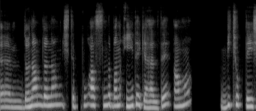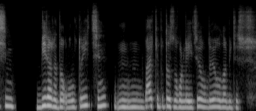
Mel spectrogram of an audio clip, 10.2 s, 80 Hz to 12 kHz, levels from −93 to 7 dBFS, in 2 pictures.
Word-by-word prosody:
Imm, 200 -2 -2
dönem 255 +5 +4
dönem, 265 +2 +2
işte, 245 -2 -4 0.2
bu 260 +2 -5
aslında 260 0 +2
bana 250 +2 +2
iyi 235 +1 +5
de 285 - +3
geldi 200 +7 +1
ama 250 +9 0 0.6
birçok 265 +7 0
değişim 225 0 +2 0.4
bir 235 +6 +3
arada 210 -5 +3
olduğu 200 +5 -4
için, 260 0 -1
ımm, 200 -1 -2
belki 225 +1 -3
bu 220 -1 -10
da 230 - +2
zorlayıcı 200 0 -1
oluyor 205 +1 -2
olabilir 200 - -6
225 Hz, 140 wpm, -31 LUFS, 200-255 Hz, 0.6 s, iyi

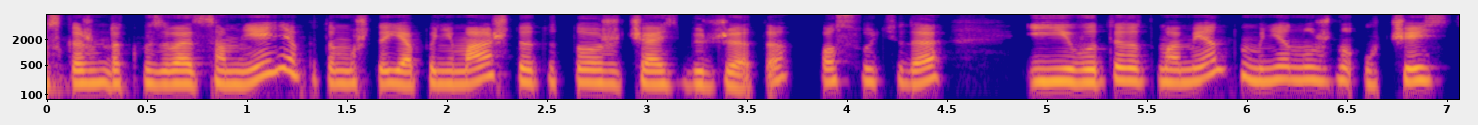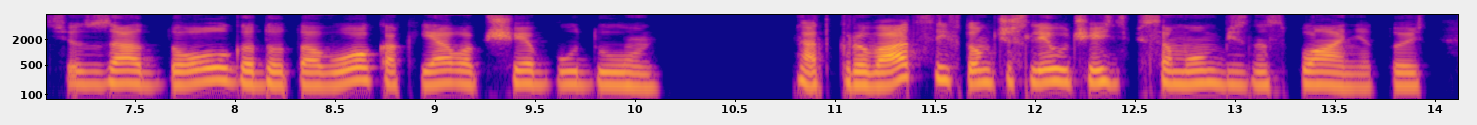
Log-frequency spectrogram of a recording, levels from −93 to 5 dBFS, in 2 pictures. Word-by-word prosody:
скажем 190 0 0
так, 185 - -4
вызывает 185 -1 +2
сомнения, 220 - +2
потому 185 -6 -5
что 185 - -3
я 175 -2 +4
понимаю, 185 +8 +2
что 210 - 0
это 200 +1 -5
тоже 190 -3 -1
часть 180 -1 +1
бюджета, 175 - -1 0.2
по 205 - 0
сути, 205 -1 -8
да. 210 +6 +2 0.4
И 205 0 +3
вот 200 +2 +1
этот 210 -1 +2
момент 205 - 0
мне 230 -2 -1
нужно 220 -1 -3
учесть 215 +4 0
задолго 180 +2 +1
до 170 0 -1
того, 175 +6 +2
как 170 -5 -4
я 180 +2 +1
вообще 180 +1 0
буду 170 -3 -4 0.7
открываться, 175 +7 +4
и - - 0
в - - -19
том 190 +1 +1
числе 200 0 +1
учесть 195 -1 0
в - - -11
самом 185 0 -1
бизнес-плане. 170 -2 -2
То 165 - -3
есть 160 0 -5
185 Hz, 175 wpm, -22 LUFS, 175-205 Hz, 0.7 s, я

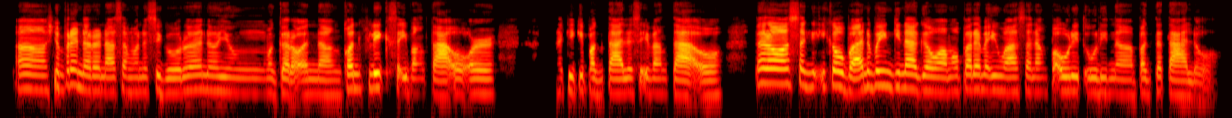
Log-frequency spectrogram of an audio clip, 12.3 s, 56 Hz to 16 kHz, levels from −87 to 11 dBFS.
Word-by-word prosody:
Ah, 225 -1 +2
siyempre 265 +3 +2
naranasan 210 -2 -1
mo 200 - -8
na 200 - -10
siguro 190 -1 -6
ano 215 0 -3
'yong 190 -2 -12
magkaroon 180 -1 -2
ng 175 -1 -2
conflict 235 - +2
sa - - -4
ibang 190 -1 -6
tao 170 +1 +3
or 185 0 -1 0.6
nakikipagtalo 195 - -1
sa - - -9
ibang 185 -1 -5
tao. 170 0 +3 0.4
Pero 300 0 +8
sa 290 - 0
ikaw 255 +1 -1
ba, 190 - +6
ano 255 - -4
ba 275 - +4
'yong 260 -2 0
ginagawa 215 -4 +3
mo 205 - -5
para 225 0 +2
maiwasan 205 -1 -2
ang 195 - -13
paulit-ulit 195 -2 -5
na 175 -1 -5
pagtatalo? 175 -3 -2
200 Hz, 165 wpm, -25 LUFS, 185-225 Hz, 0.6 s, Pero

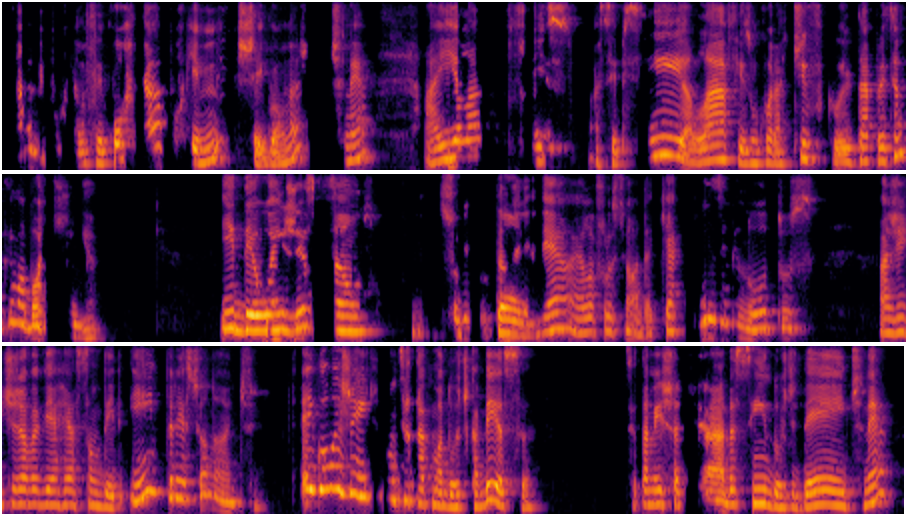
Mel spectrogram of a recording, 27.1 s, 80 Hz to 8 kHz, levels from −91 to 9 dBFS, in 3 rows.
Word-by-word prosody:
sabe, 365 -5 -7 0.2
porque 365 - -18
ela 160 - -6
foi 165 0 -3
cortar, 225 - -1
porque, 180 - -1
hum, 205 +7 -3
chegam - - -1
na - - -4
gente, - - -15
né. 210 +4 -3 0.6
Aí 200 +6 0
ela 250 +1 -2 0.6
fez 380 - -2 0.2
a - - -12
assepsia 245 +11 0
lá, 210 +4 +3
fez 185 -6 -4
um 165 - -4
curativo, 175 +6 -4
ficou 225 -1 -7
ele 190 - -1
tá 195 0 -2
parecendo 195 +10 -3
com 350 - -4
uma 320 -3 -1
botinha 300 +2 -3 1.2
e 255 +1 +4
deu 230 -1 +10
a 235 - +5
injeção 235 -2 +1 0.8
su 170 +3 -7
subcutânea, 190 -2 +1
né. 225 +3 +1 0.2
Aí 215 - -5
ela 205 +1 -4
falou 215 0 -8
assim: 220 +2 -13
"Ó, 225 - -6
daqui - - -8
a 220 - -3 0.2
15 370 -1 -2
minutos, 255 -3 -6 0.6
a - - -2
gente 210 +1 -4
já 210 0 +1
vai 210 0 -2
ver 205 +1 -1
a - - -4
reação 200 -1 -4
dele.", 165 -2 -3
impressionante. 280 - -1 0.4
É - - +4
igual 420 +1 +8
a 420 - +8
gente, 330 -3 +3
quando 265 -2 -5
você 245 -1 -2
tá 210 -2 0
com 210 - -9
uma 185 - 0
dor 170 -1 +1
de 170 - -6
cabeça, 180 -3 +2 0.8
você 485 - -14
tá 200 - -1
meio 205 0 +1
chateada, 195 -5 +1
assim, 215 0 +2
dor 175 -3 +1
de 170 +1 -7
dente, 185 +2 +1
né, 245 - 0
215 Hz, 160 wpm, -20 LUFS, 190-260 Hz, 1.2 s, deu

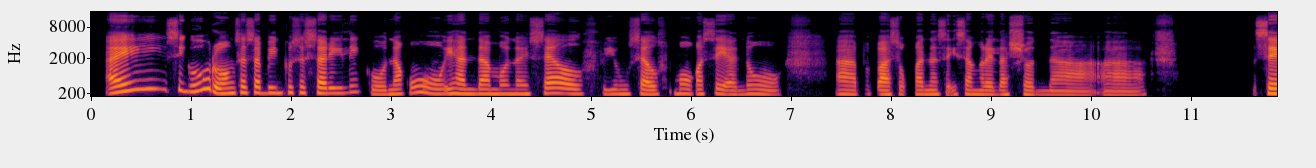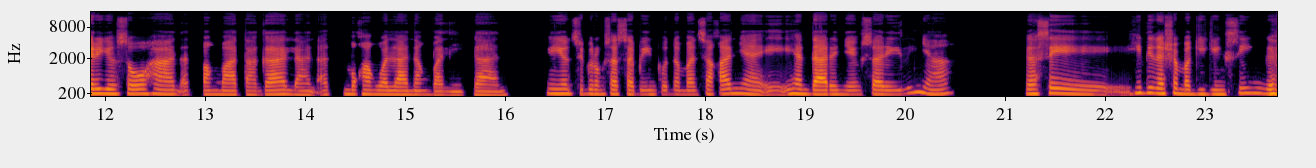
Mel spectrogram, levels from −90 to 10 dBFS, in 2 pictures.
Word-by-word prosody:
Ay, 295 +7 +8 0.3
siguro 330 - +3
ang 220 +2 +3
sasabihin 230 -2 +1
ko 245 - -2
sa 245 - -4
sarili 225 +3 +2
ko, 175 -1 -4
"Naku 200 +1 -1
ihanda 195 -2 +2
mo 190 0 -2
na 190 0 -2
'yong 190 - -4
self 215 -4 +1
'yong 185 +1 -4
self 180 -2 +1 0.2
mo." 200 -2 -2
Kasi 190 0 -1
ano, 170 0 -4 0.6
ah, 180 -1 +1
papasok 175 -2 -1
ka - - +3
na 175 0 -3
sa 165 - -7
isang 175 +1 -3
relasyon 170 -1 -2
na, 160 0 -5 0.4
ah, 150 -1 -6 1.1
seryosohan 195 -3 +4
at 160 - -9
pangmatagalan 165 0 -1
at 165 - -6 0.2
mukhang 180 0 -1
wala 165 -1 +1
ng 160 0 -4
balikan. 145 0 -3 0.4
Ngayon 195 -1 +1
siguro 185 -1 -3
ang 180 - -8
sasabihin 175 -2 -1
ko 175 - -9
naman 170 -1 -3
sa 180 +2 -1
kanya, 190 -1 +1
eh, 165 +3 -4
ihanda 185 -3 +6
rin 175 0 0
niya 170 0 -3
'yong 170 - -11
sarili 175 +4 0
niya. 210 -5 -2 0.7
Kasi 195 +3 +1 0.8
hindi 235 +1 0
na 210 - +7
siya 215 0 +1
magiging 180 -1 -1
single. 220 -3 +1
185 Hz, 145 wpm, -21 LUFS, 170-200 Hz, 1.1 s, Ay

